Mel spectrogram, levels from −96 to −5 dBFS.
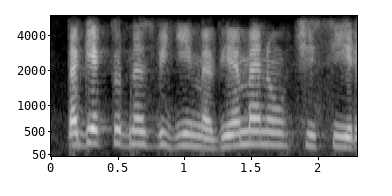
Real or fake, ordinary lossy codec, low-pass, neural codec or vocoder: real; Opus, 32 kbps; 5.4 kHz; none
